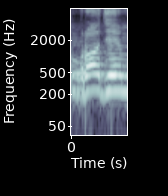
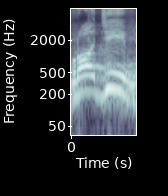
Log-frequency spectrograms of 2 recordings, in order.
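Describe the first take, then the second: First: The second vowel sounds like 'e'. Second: The second vowel sounds like 'ee'. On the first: The speaker calls it wrong. "কেউ যেন রজেম রজেম বা এভাবে না হয়" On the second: The speaker calls it right. "রজিম কি হবে?"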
